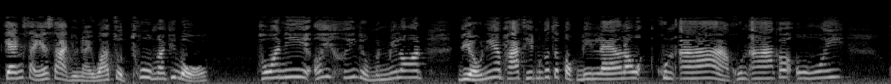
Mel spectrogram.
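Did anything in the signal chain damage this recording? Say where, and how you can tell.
Yes. From start to finish the speech sounds hissy and grainy: the treble turns into a rough, fizzing wash, tones have a coarse edge, and consonant attacks are smeared. Nothing is present above 9.7 kHz. The stage is the codec, most likely heavy Vorbis compression at a bitrate that fits roughly 22 kbps. The encoder lowered its cut-off and quantised the upper residue so coarsely that fine treble detail was replaced by noise of similar energy.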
